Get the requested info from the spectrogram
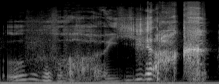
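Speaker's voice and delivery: drawn-out groan of disgust ending in a sharp yuck. A narrator's reading. Narrator acts out a boy's horror of cotton wool, disgusted. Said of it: "It made him go".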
